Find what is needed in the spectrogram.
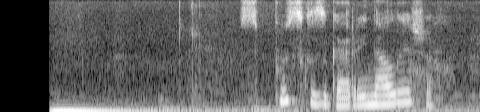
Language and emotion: Russian, neutral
